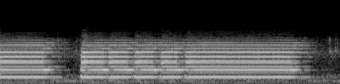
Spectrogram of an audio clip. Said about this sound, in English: All right. I'll give it the horn. It don't budge.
